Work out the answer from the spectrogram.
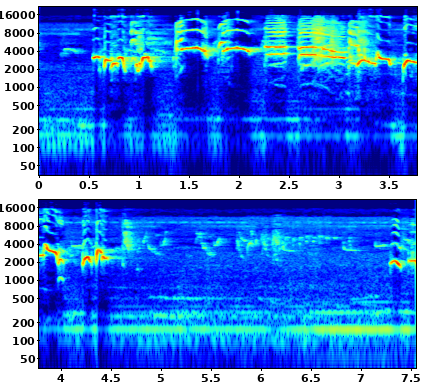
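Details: Oriental magpie-robin lure song: a burst of rapid varied whistles and slurred notes for about four seconds, then near quiet with a steady low hum.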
